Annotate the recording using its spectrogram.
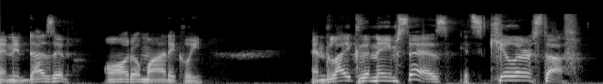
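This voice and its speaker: Over a quiet background, a man with a non-native accent speaks at a fairly slow pace in a bright, sharp tone at medium pitch, with very wide pitch swings, very even loudness and long, frequent pauses. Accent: foreign accent, self-described as goofy. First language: not English. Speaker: online marketer. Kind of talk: sales pitch. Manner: animated.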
